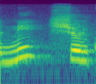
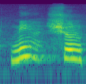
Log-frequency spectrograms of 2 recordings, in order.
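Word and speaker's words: निःशुल्क: तो निशुल्क होता है, ठीक है, निशुल्क नहीं होता है, निशुल्क होता है। इस जो विसर्ग को ह हम प्रोनाउंस करते हैं वो यहाँ पे इंडिकेट होना चाहिए।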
